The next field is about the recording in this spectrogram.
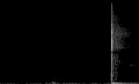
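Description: A single quick slap lands with a crisp, sharp crack and a brief fading tail, following a second of near silence with only faint low rustling.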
